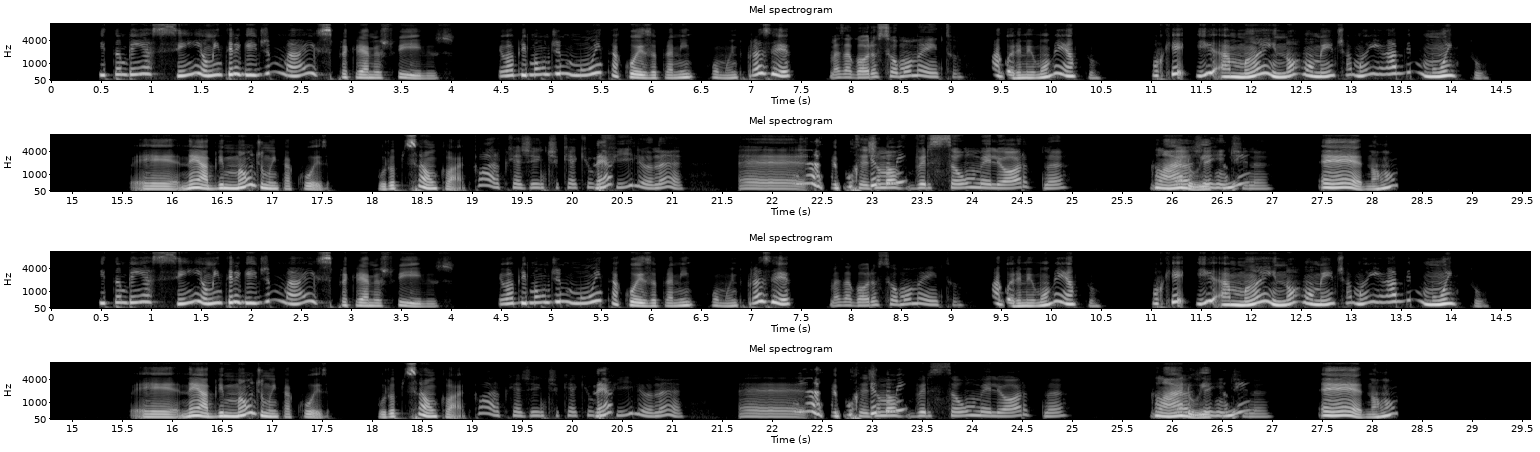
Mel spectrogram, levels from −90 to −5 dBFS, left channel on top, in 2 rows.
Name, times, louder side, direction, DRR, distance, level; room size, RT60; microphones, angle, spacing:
voice 1, 0.6-3.9 4.5-7.4 9.4-10.5 11.0-14.4 15.6-17.6 18.1-18.9 20.2-20.4 22.2-23.3 25.8-26.8 27.5-28.3, equal, 5° left, 2.9 m, -28 dB
voice 2, 7.8-9.1 19.1-21.1 21.7-22.4 22.9-25.0 25.8-27.0, left 2 dB, 75° left, 3.7 m, -36 dB
open air
head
